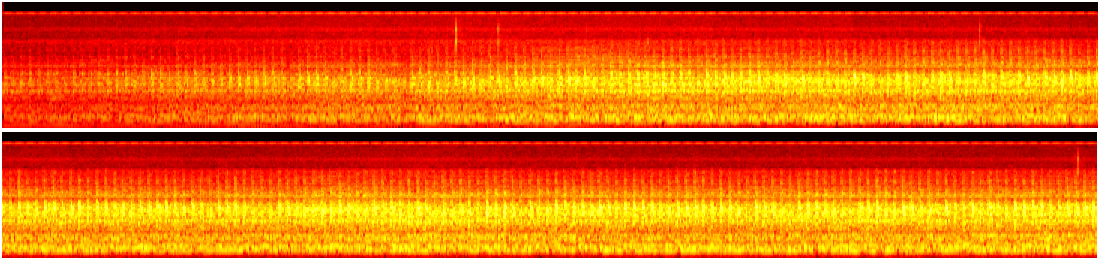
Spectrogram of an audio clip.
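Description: A steady mechanical whir with hiss, growing louder over the first few seconds and then holding steady.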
